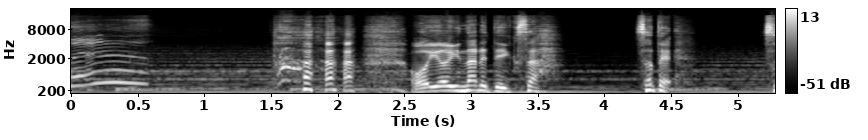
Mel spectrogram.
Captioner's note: laugh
